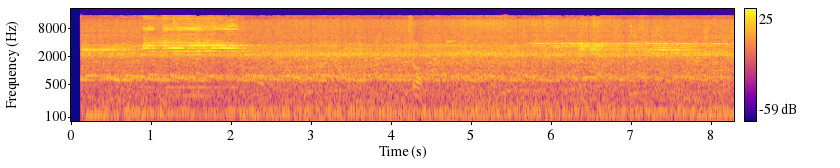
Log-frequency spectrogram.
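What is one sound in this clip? A crowd chatters in a busy street.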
